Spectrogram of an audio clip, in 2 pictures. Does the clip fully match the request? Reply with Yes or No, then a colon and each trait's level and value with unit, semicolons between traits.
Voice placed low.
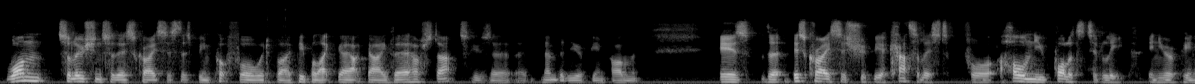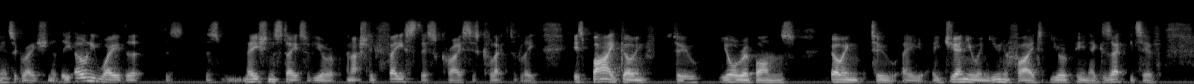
Yes: low, 100 Hz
